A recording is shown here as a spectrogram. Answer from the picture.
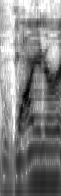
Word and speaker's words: Weiner: exactly you know like I've heard the name pronounced two different ways Wier and weer but I prefer weer of course you know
